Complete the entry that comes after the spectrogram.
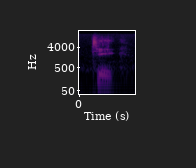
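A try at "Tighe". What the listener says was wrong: Ty. The Ty. They call it Ty. Silent G.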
